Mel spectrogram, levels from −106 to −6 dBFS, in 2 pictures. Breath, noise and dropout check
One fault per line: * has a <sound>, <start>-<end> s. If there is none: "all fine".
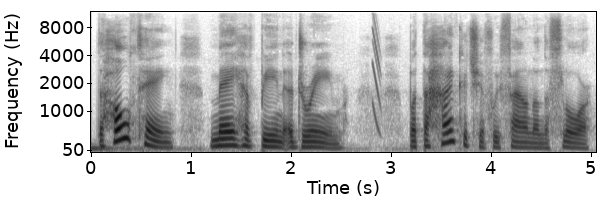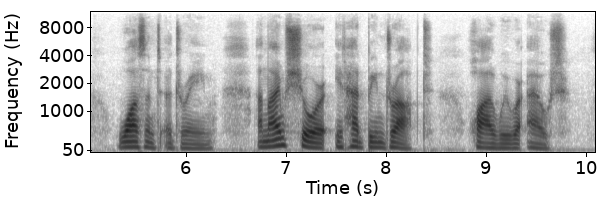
* has a chirp, 2.8-2.9 s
